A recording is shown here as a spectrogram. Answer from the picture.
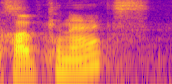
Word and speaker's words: Club Conex: for de voto golfer TV with Eric Birch Club connects I get it did I pronounce it right that's correct Club can I hope Club connects thanks for spending your time with us thank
